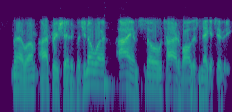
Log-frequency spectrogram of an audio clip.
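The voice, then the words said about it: Deep sultry radio voice. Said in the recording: “our buddy with the sultry tones ... a real radio voice”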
